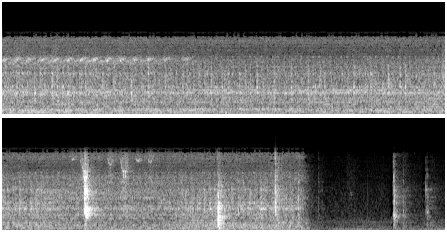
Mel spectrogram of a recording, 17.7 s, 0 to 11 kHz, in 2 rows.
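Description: Vertical milling machine running with a 1-inch end mill plunging counterbores into a white plastic plate, a steady machine hum with a few sharp knocks about ten to fourteen seconds in. The machine shuts off suddenly about fifteen seconds in, followed by a couple of light clicks.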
